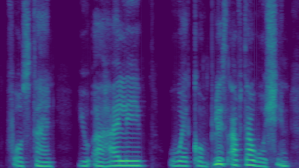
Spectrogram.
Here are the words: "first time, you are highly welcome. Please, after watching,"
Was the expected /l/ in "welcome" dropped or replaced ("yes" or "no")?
yes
